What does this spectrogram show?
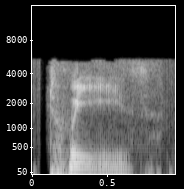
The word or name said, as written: Tweeze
